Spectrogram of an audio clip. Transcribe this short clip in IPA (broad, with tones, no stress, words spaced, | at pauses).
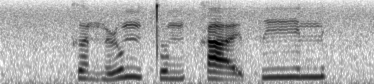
kə̰˨˩nɻʊ˥˩ŋt̪ʊ˧˥ŋ ka̰˨˩ɪ̯pi˥n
